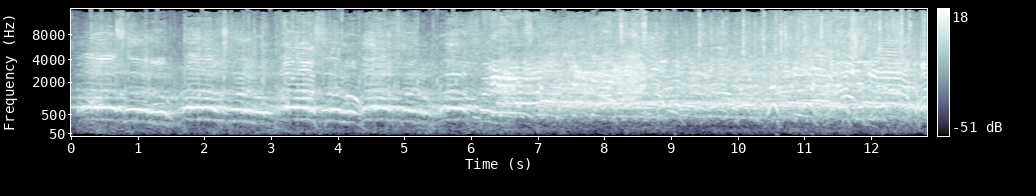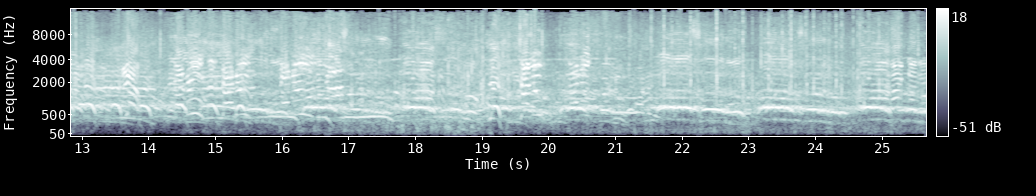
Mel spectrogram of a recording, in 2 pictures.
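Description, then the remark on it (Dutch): A huge stadium crowd roars and chants "Canoe" without pause during a match after Canoe scores a goal, thousands of voices shouting together at full volume, the noise swelling in surges and staying loud throughout. “in het stadion echt. Dus tijdens de wedstrijd.”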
